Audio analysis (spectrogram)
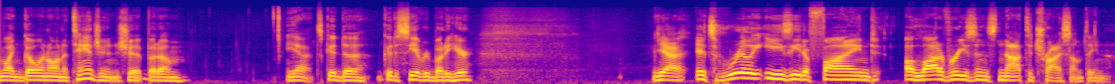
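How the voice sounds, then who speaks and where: Gravelly blunt man in his forties. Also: a little high, dry recording, clean studio sound. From Costa Rica. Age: 40s. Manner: rambling, profane, blunt. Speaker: music producer reviewing songs live. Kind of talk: casual livestream chat.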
